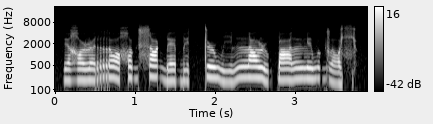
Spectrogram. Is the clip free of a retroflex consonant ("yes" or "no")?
no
